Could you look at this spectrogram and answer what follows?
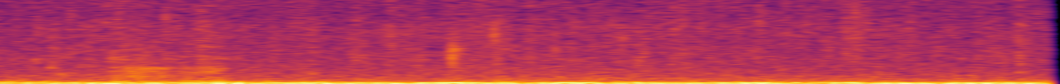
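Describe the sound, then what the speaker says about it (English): Steady rain falls in stormy weather, a dense, constant hiss of drops on surfaces with low rumbling underneath, even and unbroken throughout with no voices. "Stormy weather,"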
